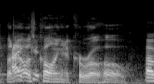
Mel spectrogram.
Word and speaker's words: Corojo: do Coroha. I always pronounce the J as an H. Oh. Well, I was too, but I was calling it Coroho. Oh, Coroho or Coroha? Coroha.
